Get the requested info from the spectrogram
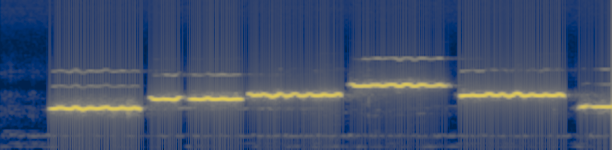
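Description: A person whistling a slow, eerie melody of about seven long notes with a wavering vibrato, starting about half a second in: the radio mystery's signature whistled theme.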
